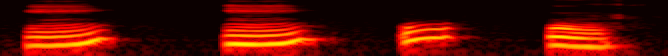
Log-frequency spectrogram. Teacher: जिन स्वरों के उच्चारण में मुख द्वार लगभग बंद रहता है, यानी कि बहुत ही कम खुलता है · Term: संवृत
